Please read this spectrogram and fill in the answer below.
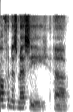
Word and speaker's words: Messi: How often does Messi uh how do you pronounce it? Messi or messier? Messi. Messi. How often does he get a is he successful with a shot on goal?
